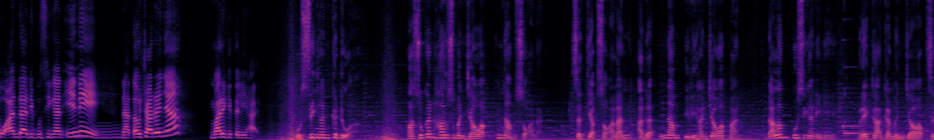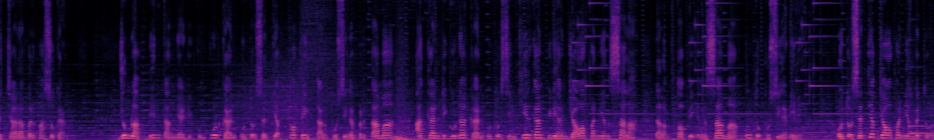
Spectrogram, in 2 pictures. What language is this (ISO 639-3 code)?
msa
